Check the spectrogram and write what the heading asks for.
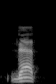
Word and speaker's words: debt: A-C-C-U-R-A-C-Y, accuracy. Và precision, P-R-E-C-I-S-I-O-N. Cũng ôn lại những chữ dễ phát âm sai. như là chữ key, Q-U-A-Y, nghĩa là bến tàu. Debt, D-E-B-T, nghĩa là nợ. Và receipt, R-E-C-E-I-P-T, là biên lai.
